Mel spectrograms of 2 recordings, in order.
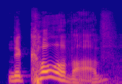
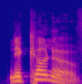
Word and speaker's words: Nikonov: Nikonov, that's his name. I've been pronouncing it way off.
